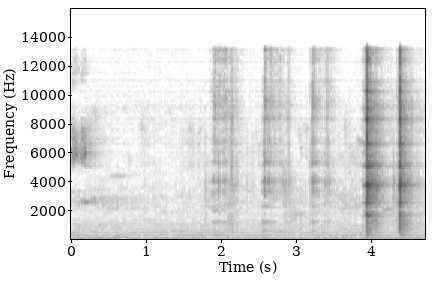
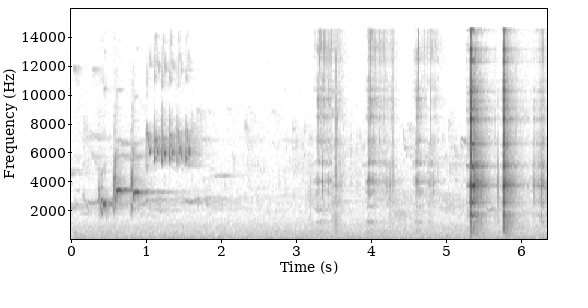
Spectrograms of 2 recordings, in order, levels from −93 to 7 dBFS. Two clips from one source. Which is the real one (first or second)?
second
